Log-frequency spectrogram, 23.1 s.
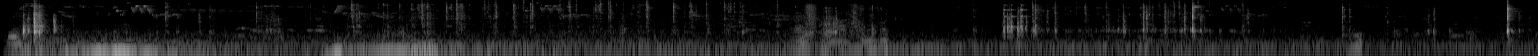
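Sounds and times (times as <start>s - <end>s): birds chirping: 0.1s - 23.0s
sharp clicks and knocks: 0.3s - 13.2s, 20.1s - 23.0s.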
